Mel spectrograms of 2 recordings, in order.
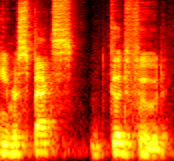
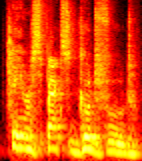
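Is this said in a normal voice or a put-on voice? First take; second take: normal; put-on. First: It is said in the speaker's ordinary voice. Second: It is said in a put-on character voice.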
